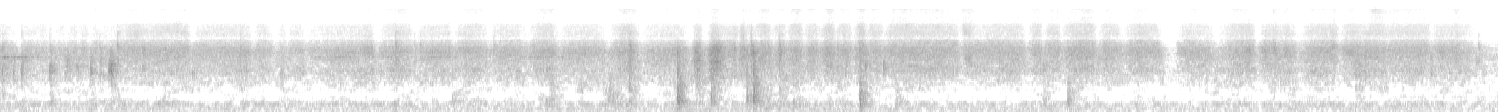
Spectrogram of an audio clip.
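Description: A marker squeaks and rubs on a whiteboard.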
